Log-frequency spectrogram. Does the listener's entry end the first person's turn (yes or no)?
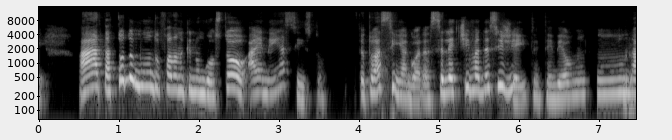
yes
